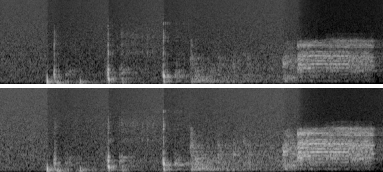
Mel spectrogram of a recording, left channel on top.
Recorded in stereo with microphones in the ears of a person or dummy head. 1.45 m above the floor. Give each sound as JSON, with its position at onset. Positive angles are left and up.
{"t": 0.5, "sound": "footsteps", "side_deg": 45, "distance_m": 1.9}
{"t": 1.9, "sound": "a squeak", "side_deg": -10, "distance_m": 0.7}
